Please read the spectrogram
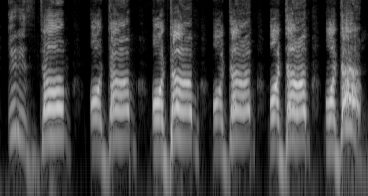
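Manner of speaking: slow beat landing hard on every "dumb"; emphatic repetition. Real, not acted. Ranting that it's dumb, each "dumb" hammered out slowly. Emphatic chant of repeated verdict.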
